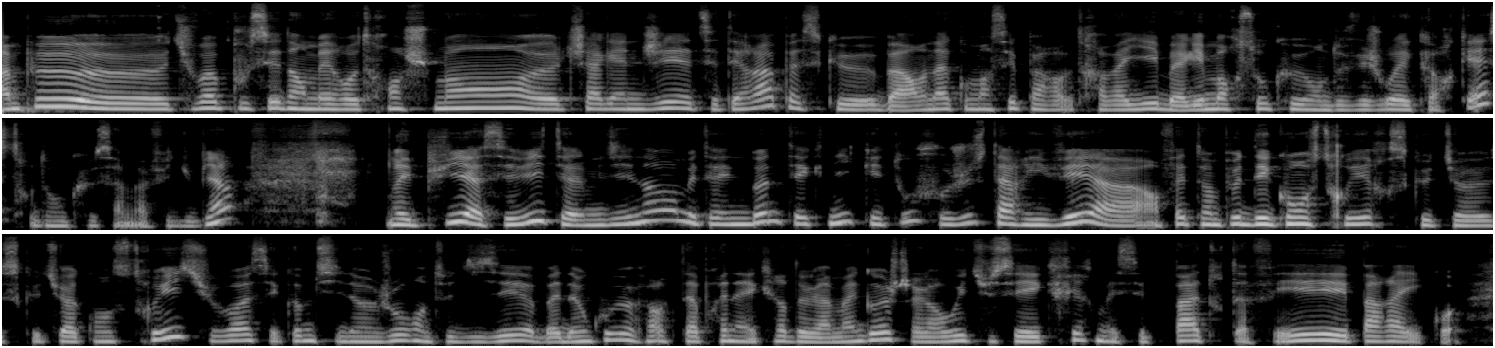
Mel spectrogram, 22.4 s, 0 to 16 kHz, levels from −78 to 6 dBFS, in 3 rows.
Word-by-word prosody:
un 165 - +5
peu, 255 - -1 0.6
heu, - - 0
tu 165 - -8
vois 200 +2 +1
poussée 195 0 -1
dans 185 -2 +2
mes 170 -1 +1
retranchements, 190 +5 +1
heu, 170 -2 +2
challengée 170 +3 -1
et 185 - -5
cetera 175 - -3
parce 205 -8 -6
que 155 -5 -2
bah 140 -3 +1
on 150 - -3
a 175 - 0
commencé 165 +2 -4
par, 165 -5 -5
heu, - - -9
travailler 155 +4 -1
bah 145 - +2
les 150 - +2
morceaux 170 +2 -1
qu'on 160 -3 -3
devait 145 +1 -5
jouer 155 +2 0
avec 150 0 -4
l'orchestre 335 +2 -4
donc 150 -1 -6
ça 150 - -6
m'a - - -6
fait 140 - -14
du 145 - -10
bien. 265 - 0 0.8
Et 180 - +5
puis 250 +12 +2
assez 190 -2 +3
vite, 295 +7 +3
elle 175 -2 +3
me 170 - 0
dit: 200 +5 0
«Non, 320 +4 -1
mais 250 -5 +1
tu 205 - -5
as - - +1
une 195 0 +2
bonne 275 +5 +1
technique 230 +3 -2
et 200 - -1
tout, 280 +9 -8
faut 195 -11 -5
juste 240 +5 -5
arriver 205 +5 +4
à 160 - +1
en - - -3
fait 205 +4 -4
un 190 - +4
peu 210 +3 +2
déconstruire 200 0 +3
ce - - -5
que 170 - -3
tu 165 +1 -6
as 155 0 0
ce 150 - -4
que - - -8
tu - - -9
as 155 - +1
construit». 160 - -1
Tu 175 - -5
vois? 185 +2 0
C'est 190 - -7
comme 175 +1 -1
si 165 -1 -4
d'un 155 -1 -1
jour 185 +4 -1
on 170 - -1
te 155 0 -7
disait: 150 +5 -1
«Heu, - - 0
bah, 145 -1 -2
d'un 155 +2 +1
coup, 190 +6 -3
il - - -1
va 200 - +1
falloir 165 -1 -4
que 165 - -31
tu - - -2
apprennes 165 +2 -1
à 160 - -1
écrire 170 +1 -3
de 155 - 0
la 140 -1 0
main 155 +3 -1
gauche». 215 +5 +2
Alors 150 0 -1
oui, 175 +2 +2
tu 165 -1 -6
sais 160 +1 +1
écrire, 205 +7 -2
mais 160 -3 0
c'est 150 -1 -9
pas 180 0 +3
tout 175 - -18
à - - -2
fait 190 0 +4
pareil 165 -1 0
quoi. - - -8
175 Hz, 290 wpm, -24 LUFS, 160-200 Hz, 0.8 s, un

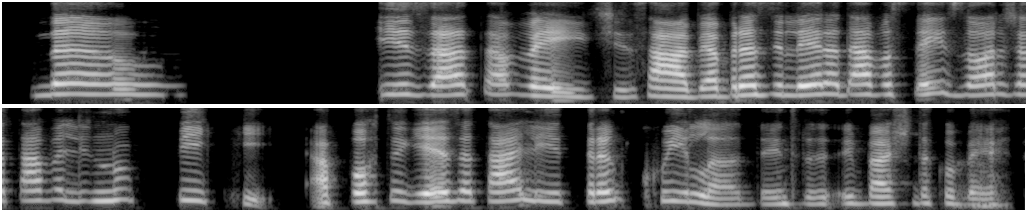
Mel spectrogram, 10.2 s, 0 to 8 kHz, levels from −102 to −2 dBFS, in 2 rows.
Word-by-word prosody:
Não, 295 0 0 1.1
exatamente, 275 -6 0
sabe. 230 -1 +5
A - - +6
brasileira 280 +3 +4
dava 290 0 +2
6h 295 +1 -4
já 285 +1 -2
estava 285 +1 -4
ali 275 -2 -12
no 290 +3 -5 0.2
pique, 285 -3 -9 0.2
a - - 0
portuguesa 260 +1 +1
tá 270 -1 +1
ali 280 -3 -4
tranquila 260 - -3
dentro 185 +1 -13 0.2
embaixo 200 0 -4
da 215 - -11
coberta. 170 -5 -11
275 Hz, 125 wpm, -24 LUFS, 230-290 Hz, 1.1 s, A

